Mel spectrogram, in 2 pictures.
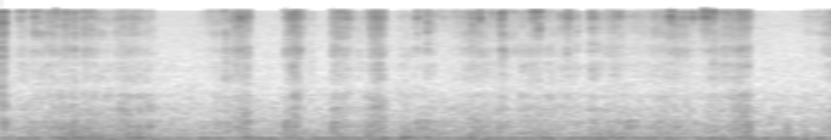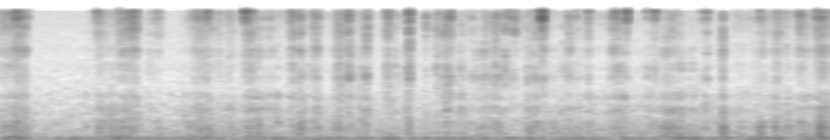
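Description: A fist-sized, solid pink rock-salt Himalayan salt candle holder, with an empty hollow on top and standing on a ring of coffee beans, has its rough sides scratched and tapped by medium nails. Quiet, dry scraping and rasping runs throughout, dotted with short, sharp taps that stop at once, over a steady low rumble.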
